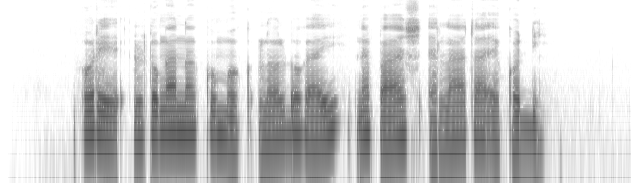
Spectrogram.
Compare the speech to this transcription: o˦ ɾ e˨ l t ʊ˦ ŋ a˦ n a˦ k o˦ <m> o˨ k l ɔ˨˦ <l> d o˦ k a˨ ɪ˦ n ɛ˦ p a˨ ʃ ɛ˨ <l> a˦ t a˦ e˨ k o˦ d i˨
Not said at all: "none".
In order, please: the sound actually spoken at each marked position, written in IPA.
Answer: m, l, l

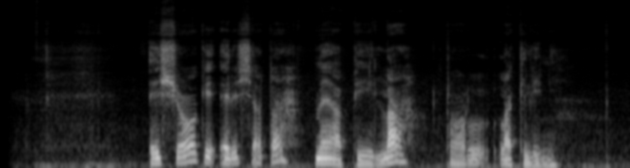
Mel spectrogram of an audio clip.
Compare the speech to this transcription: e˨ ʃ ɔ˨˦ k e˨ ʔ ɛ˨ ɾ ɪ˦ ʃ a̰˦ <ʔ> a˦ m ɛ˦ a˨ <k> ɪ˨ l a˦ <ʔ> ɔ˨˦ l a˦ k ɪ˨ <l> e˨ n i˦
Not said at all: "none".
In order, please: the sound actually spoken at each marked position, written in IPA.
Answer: t, p, t, l

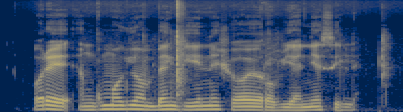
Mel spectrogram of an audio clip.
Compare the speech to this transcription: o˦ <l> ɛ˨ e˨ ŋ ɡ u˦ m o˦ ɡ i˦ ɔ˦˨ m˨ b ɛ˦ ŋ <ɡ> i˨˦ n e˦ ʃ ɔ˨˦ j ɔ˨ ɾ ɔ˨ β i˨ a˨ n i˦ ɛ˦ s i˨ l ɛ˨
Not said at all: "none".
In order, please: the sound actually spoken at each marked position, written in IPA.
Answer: ɾ, ɡ

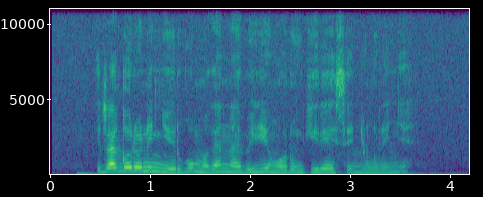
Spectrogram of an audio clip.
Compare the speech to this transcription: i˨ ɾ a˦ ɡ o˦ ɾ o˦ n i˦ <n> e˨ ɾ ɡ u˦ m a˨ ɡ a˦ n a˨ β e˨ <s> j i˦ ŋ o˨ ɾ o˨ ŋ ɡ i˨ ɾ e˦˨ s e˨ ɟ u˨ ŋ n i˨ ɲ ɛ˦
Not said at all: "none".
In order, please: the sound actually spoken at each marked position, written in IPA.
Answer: ɲ, none

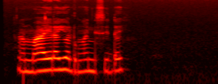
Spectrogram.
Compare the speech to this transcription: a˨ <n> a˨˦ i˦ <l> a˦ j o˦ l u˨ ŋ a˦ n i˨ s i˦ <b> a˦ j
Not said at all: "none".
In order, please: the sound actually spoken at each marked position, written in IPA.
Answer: m, ɾ, d

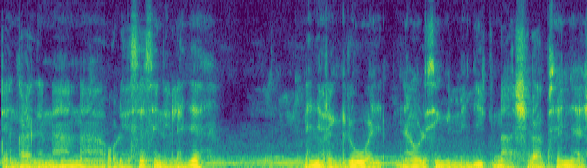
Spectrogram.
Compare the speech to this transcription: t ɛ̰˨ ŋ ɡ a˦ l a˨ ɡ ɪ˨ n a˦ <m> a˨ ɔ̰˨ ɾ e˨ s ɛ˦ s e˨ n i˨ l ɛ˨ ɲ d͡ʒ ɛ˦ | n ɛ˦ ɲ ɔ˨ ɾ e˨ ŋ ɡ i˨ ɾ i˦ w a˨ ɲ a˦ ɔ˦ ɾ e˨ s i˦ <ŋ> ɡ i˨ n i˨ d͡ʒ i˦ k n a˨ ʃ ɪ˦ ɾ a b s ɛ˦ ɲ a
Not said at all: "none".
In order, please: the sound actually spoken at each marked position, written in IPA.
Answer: n, ŋ

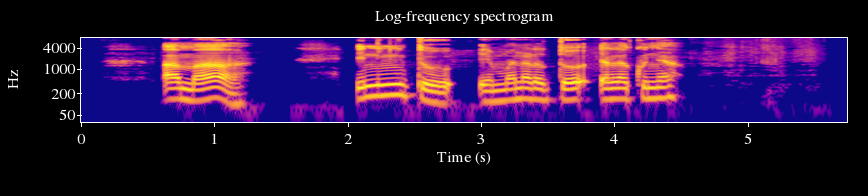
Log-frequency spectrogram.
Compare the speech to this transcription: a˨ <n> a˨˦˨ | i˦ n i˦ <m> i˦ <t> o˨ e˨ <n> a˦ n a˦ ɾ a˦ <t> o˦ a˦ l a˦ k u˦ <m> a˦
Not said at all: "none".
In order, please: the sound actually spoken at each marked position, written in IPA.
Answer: m, ɲ, t, m, t, ɲ

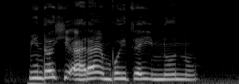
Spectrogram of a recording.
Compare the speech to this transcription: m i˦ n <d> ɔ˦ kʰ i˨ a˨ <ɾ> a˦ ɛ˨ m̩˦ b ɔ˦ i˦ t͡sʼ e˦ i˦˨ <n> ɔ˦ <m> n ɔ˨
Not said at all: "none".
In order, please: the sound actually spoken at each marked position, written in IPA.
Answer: d, ɾ, n, none

